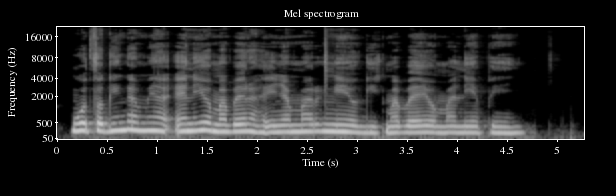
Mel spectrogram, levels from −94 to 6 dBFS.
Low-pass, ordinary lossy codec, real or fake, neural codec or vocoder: none; none; real; none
